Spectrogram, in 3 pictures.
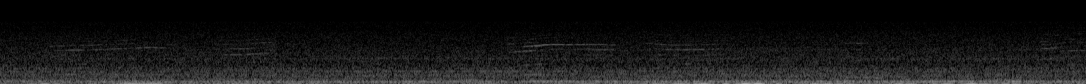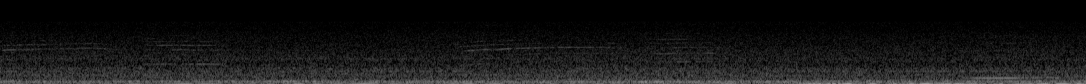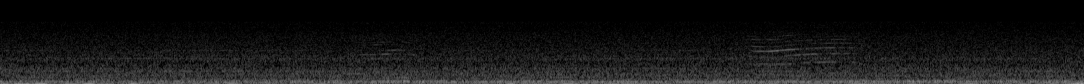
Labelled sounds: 0.8	2.7	humpback whale, 1.9 to 3.3 kHz
5.1	6.2	humpback whale, 1.7 to 2.6 kHz
6.4	7.1	humpback whale, 1.9 to 2.7 kHz
8.4	8.7	humpback whale, 2.6 to 2.8 kHz
10.4	11.9	humpback whale, 1.8 to 2.8 kHz
12.4	12.8	humpback whale, 2.3 to 2.5 kHz
15.5	16.8	humpback whale, 1.8 to 2.5 kHz
17.3	17.8	humpback whale, 3.1 to 3.3 kHz
25.4	25.7	humpback whale, 2.7 to 2.9 kHz
29.2	30.3	humpback whale, 0.99 to 2.7 kHz

